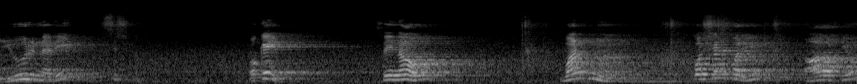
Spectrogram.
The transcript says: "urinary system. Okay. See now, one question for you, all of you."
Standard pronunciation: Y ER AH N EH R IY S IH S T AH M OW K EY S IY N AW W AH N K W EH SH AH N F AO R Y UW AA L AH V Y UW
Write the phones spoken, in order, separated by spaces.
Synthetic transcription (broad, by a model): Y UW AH N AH R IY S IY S T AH M OW K EY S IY N AW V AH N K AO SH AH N P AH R Y UW AA L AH P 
